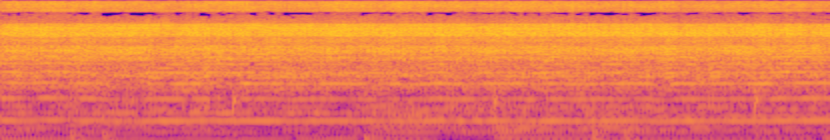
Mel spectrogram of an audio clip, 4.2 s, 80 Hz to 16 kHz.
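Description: BG W-05 cordless pen-style mini-grinder with its bit cutting into stone: a steady motor whine with a gritty grinding hiss.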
